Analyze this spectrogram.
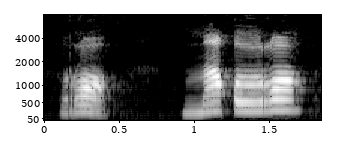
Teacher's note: रॉ को भी मोटा और आवाज़ को भारी कर कर पढ़ेंगे।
